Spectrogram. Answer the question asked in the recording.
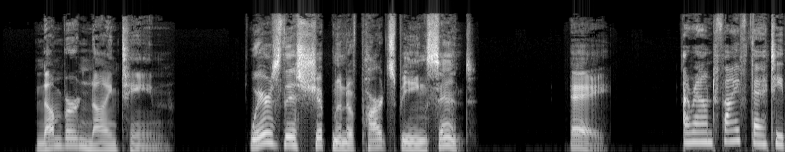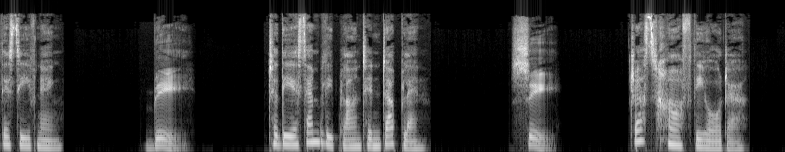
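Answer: B: To the assembly plant in Dublin.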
